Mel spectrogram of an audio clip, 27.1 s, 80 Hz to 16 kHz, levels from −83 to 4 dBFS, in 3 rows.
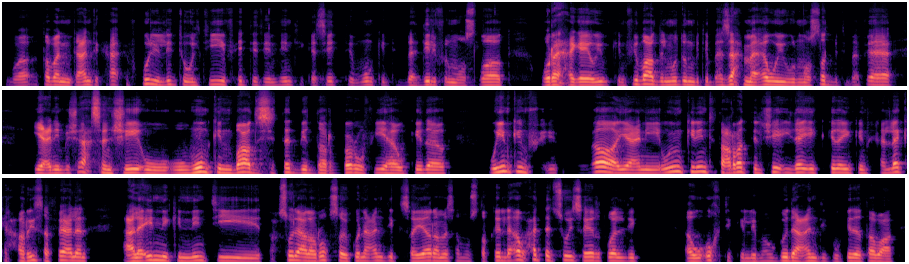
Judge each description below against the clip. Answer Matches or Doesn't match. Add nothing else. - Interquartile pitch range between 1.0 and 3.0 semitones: Matches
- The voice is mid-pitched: Matches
